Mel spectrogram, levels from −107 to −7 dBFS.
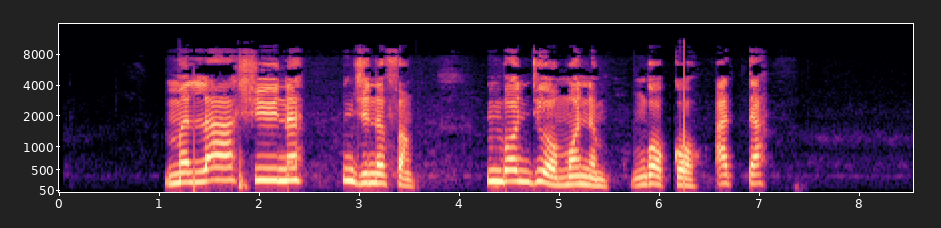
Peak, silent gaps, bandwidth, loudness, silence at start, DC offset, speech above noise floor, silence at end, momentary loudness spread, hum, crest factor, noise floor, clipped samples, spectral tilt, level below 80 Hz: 0 dBFS; none; 9.2 kHz; -13 LUFS; 1.05 s; under 0.1%; 72 dB; 1.5 s; 9 LU; none; 14 dB; -84 dBFS; under 0.1%; -5 dB/octave; -58 dBFS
